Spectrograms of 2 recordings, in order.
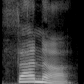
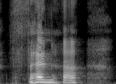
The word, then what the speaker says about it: Fenna: You could tell people Fenna. It rhymes with antenna.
